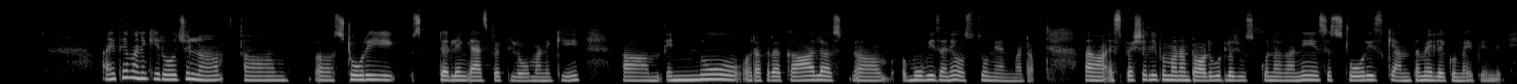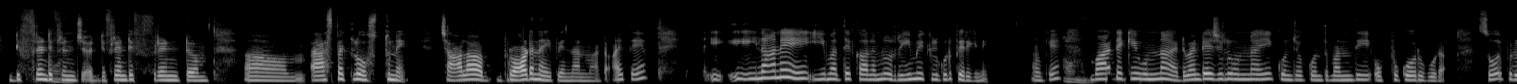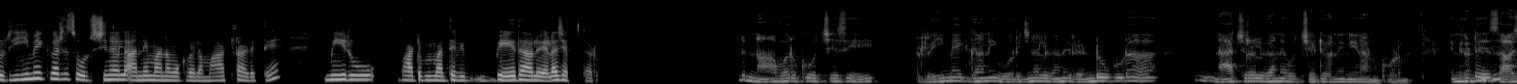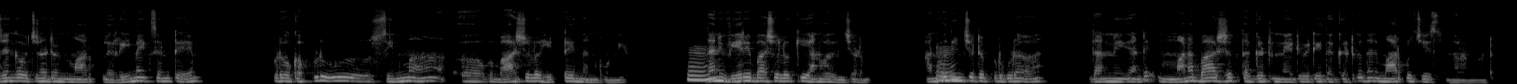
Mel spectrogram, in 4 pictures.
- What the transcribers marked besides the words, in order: tapping; in English: "స్టోరీస్ టెల్లింగ్ యాస్పెక్ట్‌లో"; in English: "మూవీస్"; in English: "ఎస్పెషల్లీ"; in English: "టాలీవుడ్‌లో"; in English: "సో స్టోరీస్‌కి"; in English: "డిఫరెంట్, డిఫరెంట్ జ డిఫరెంట్, డిఫరెంట్ ఆహ్, ఆస్పెక్ట్‌లో"; in English: "బ్రా‌డెన్"; in English: "సో"; in English: "రీమేక్ వర్సెస్ ఒరిజినల్"; in English: "రీమేక్"; in English: "ఒరిజినల్"; in English: "నాచురల్‍గానే"; in English: "రీమేక్స్"; in English: "హిట్"; in English: "నేటివిటీకి"
- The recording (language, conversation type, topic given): Telugu, podcast, రిమేక్‌లు, ఒరిజినల్‌ల గురించి మీ ప్రధాన అభిప్రాయం ఏమిటి?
